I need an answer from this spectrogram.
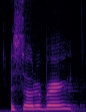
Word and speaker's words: Soderbergh: Soderbergh, or is that the original writer of the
